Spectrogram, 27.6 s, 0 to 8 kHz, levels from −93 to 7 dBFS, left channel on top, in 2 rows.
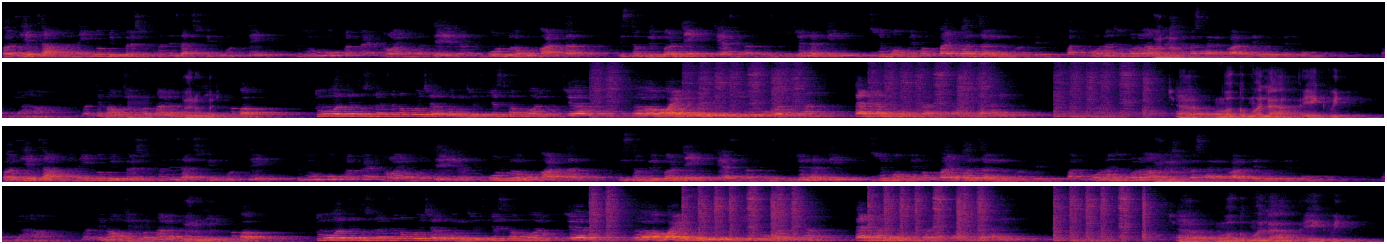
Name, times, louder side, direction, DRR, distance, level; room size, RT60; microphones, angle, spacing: voice 1, 0.0-2.6 2.9-5.8 6.2-8.4 8.7-13.1 13.8-14.3 14.6-16.3 17.0-19.7 20.1-22.0 22.4-23.9 24.6-24.8 25.6-26.2 26.5-26.7, equal, 80° left, -3 dB, 2.2 m, -33 dB
voice 2, 11.5-11.9 15.1-15.3 15.6-15.8 25.6-27.2, left 2 dB, 50° left, 6 dB, 0.7 m, -35 dB
sound 1, 19.7-20.0 20.6-21.9 22.5-23.8 24.3-25.3, right 3 dB, 50° right, 0.7 m, -43 dB
6.0 x 6.0 x 4.3 m, 1.2 s
head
